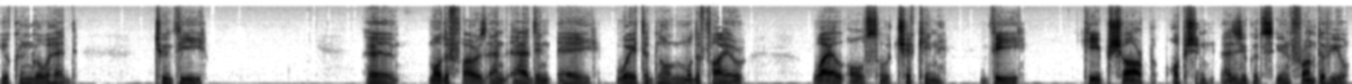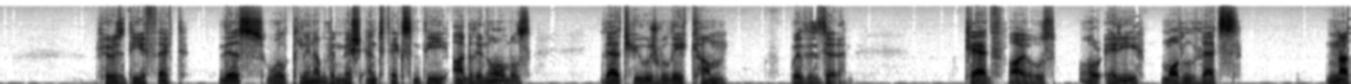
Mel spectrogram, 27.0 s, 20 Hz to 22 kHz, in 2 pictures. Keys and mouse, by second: 0.3-3.5 middle drag, 3.5 drag, 8.5 click, 9.5 middle click, 12.0 click, 14.0 click, 14.3 click, 15.0 click, 20.0 KP_Divide.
